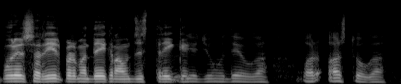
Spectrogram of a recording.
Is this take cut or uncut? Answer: cut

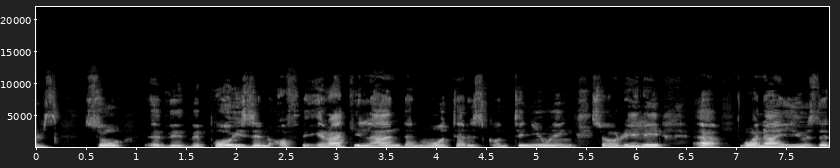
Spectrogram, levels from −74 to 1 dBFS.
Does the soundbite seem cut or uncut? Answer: cut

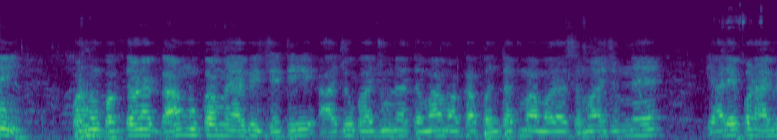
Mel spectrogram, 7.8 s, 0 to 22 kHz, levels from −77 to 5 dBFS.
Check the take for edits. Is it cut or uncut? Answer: uncut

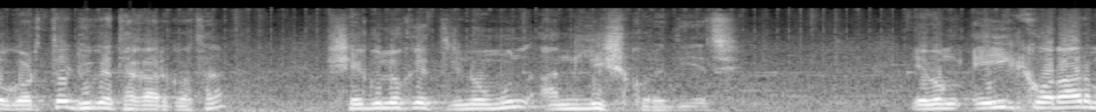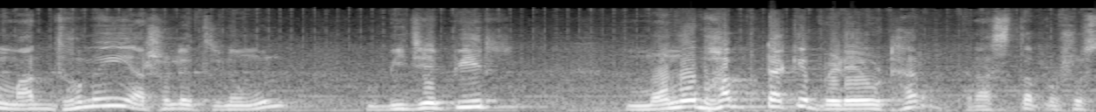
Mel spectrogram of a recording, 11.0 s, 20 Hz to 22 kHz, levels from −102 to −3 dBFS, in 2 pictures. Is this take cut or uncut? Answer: uncut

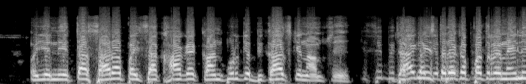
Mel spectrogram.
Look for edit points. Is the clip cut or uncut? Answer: cut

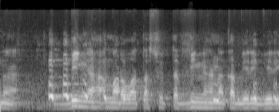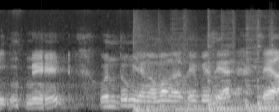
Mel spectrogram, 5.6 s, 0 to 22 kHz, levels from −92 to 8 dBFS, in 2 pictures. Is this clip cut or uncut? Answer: uncut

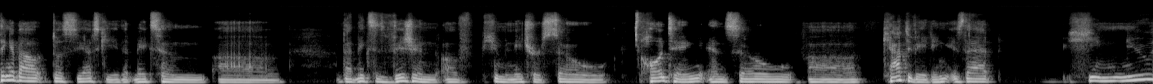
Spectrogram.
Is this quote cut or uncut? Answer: cut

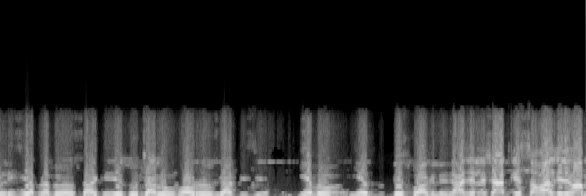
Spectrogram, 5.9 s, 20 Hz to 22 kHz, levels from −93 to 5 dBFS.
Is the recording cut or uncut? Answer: uncut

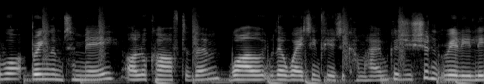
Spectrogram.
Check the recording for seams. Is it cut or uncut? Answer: cut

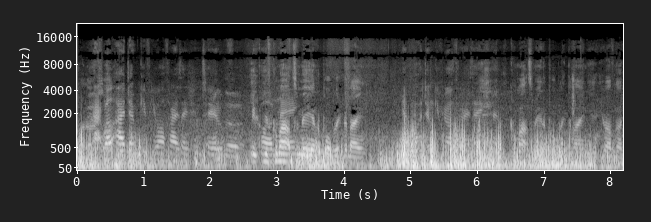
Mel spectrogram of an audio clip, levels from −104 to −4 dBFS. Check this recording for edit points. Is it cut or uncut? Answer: uncut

